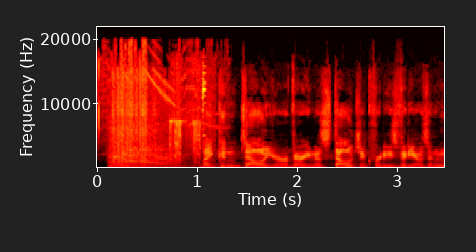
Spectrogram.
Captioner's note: mysterious interference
